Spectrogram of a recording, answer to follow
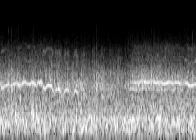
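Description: Horses whinnying in panic in a burning barn: two long, wavering high-pitched whinnies, the second starting near the end, over a dense clatter of hooves.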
